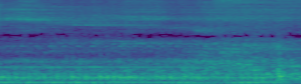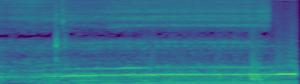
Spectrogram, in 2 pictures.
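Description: Engine running steadily, then revving up a little past halfway and holding at the higher speed, with a single sharp click just after the rev begins.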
